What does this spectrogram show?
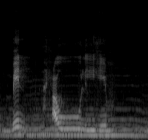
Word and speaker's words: min hawlihim: can pronounce this like min hawlihim, min hawlihim. Here the noon sound is very clear.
